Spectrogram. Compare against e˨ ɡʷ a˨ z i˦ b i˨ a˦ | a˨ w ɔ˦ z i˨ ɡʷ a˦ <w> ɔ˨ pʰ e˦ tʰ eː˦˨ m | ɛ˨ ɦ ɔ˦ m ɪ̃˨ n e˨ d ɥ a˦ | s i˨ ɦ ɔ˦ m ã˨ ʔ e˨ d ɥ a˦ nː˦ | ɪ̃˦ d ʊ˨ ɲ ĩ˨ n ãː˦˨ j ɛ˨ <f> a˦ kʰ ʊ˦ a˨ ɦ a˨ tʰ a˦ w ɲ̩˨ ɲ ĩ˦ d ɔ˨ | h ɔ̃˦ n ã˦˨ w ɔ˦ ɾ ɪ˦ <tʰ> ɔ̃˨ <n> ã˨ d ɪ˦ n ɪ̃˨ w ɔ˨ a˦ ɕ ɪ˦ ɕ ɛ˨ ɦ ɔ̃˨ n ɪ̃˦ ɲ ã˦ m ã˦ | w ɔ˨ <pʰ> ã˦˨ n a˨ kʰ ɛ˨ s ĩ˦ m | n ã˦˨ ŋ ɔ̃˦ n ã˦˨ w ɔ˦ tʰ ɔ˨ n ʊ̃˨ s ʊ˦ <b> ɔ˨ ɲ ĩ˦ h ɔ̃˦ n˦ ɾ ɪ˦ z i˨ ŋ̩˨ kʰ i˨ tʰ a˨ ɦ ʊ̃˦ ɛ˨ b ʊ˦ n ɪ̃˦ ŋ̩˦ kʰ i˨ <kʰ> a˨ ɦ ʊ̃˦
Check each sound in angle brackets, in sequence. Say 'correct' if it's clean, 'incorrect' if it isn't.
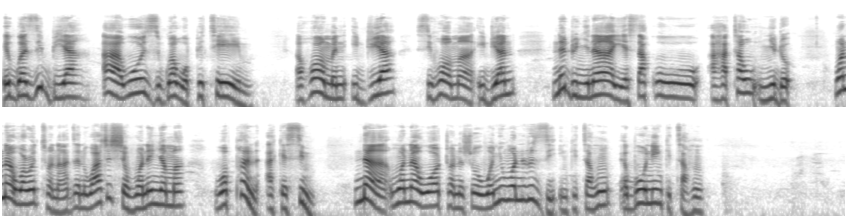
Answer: correct, incorrect: s, correct, correct, correct, incorrect: w, incorrect: tʰ

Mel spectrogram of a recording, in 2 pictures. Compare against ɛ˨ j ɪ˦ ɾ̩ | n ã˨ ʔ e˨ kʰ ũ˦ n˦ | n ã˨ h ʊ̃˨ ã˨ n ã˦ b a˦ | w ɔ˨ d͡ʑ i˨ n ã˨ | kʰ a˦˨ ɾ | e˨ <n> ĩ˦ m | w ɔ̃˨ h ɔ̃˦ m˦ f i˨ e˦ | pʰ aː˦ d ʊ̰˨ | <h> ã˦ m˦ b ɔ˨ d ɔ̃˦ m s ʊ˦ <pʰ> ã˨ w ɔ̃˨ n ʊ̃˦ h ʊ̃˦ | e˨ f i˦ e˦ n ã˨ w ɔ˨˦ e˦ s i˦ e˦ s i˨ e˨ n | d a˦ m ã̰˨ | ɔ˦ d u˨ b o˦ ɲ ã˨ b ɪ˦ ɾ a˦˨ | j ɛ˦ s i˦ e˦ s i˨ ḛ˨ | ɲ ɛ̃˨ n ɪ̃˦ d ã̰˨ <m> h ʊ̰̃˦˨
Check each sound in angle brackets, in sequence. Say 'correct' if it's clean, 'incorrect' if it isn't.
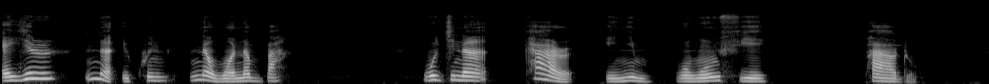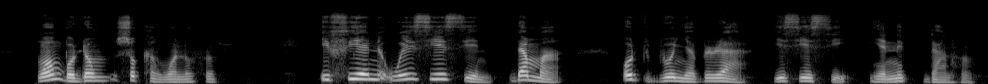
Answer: incorrect: ɲ, correct, incorrect: kʰ, incorrect: n

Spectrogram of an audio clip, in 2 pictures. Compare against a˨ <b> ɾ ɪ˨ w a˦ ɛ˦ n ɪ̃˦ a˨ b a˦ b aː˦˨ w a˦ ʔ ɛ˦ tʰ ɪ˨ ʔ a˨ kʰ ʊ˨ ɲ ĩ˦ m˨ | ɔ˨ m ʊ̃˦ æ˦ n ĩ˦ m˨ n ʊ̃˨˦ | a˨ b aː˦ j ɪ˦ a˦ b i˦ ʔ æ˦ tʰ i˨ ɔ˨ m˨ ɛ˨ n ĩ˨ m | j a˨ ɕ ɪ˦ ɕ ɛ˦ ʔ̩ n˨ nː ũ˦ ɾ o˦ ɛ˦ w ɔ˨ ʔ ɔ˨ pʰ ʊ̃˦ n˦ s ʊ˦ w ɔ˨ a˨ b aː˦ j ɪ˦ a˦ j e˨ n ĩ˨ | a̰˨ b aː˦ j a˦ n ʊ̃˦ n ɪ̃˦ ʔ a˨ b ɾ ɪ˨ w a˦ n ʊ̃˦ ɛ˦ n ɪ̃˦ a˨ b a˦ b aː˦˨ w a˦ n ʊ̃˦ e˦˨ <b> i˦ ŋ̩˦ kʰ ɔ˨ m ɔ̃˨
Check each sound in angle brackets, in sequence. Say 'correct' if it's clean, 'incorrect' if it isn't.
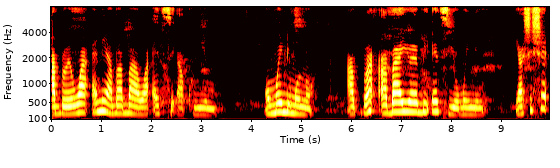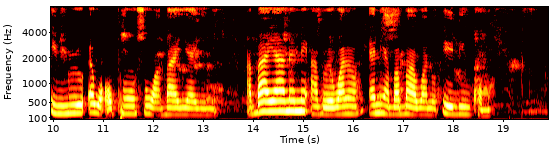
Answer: correct, incorrect: d

